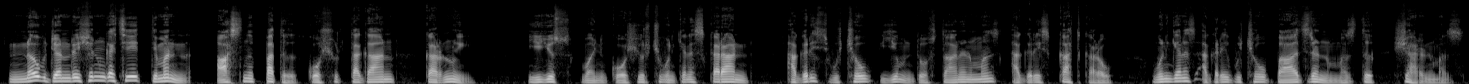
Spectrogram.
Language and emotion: Kashmiri, neutral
